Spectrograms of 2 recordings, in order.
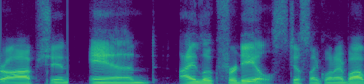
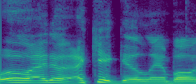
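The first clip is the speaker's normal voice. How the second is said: higher-pitched mock complaint; upset hater; 5 semitones higher, 3 dB louder than usual. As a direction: lightly imitate someone griping in self-pity. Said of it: "why he's so upset".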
